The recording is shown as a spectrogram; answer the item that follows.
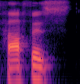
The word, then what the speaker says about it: Hafiz: I recently realized that the way to pronounce the name is Hafiz and it's actually isn't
